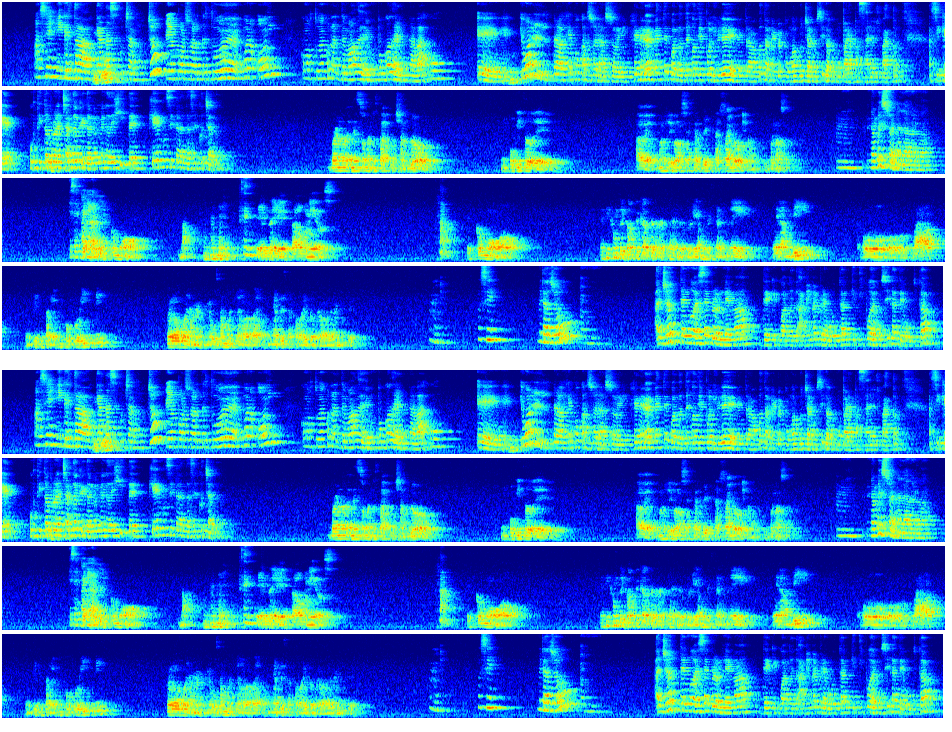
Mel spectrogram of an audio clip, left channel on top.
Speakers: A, on the right; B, on the right.
A: Ah, sí, ¿y qué está,
B: ¿Y
A: qué
B: tú?
A: andas escuchando? Yo bien, por suerte, estuve, bueno, hoy como estuve con el tema de un poco del trabajo, eh,
B: Ujú,
A: igual trabajé pocas horas hoy. <laughs> Generalmente cuando tengo tiempo libre en el trabajo también me pongo a escuchar música como para pasar el rato. Así que, justito
B: Sí.
A: aprovechando que también me lo dijiste, ¿qué música andas escuchando?
B: Bueno, en ese momento estaba escuchando un poquito de, a ver, no sé si conoces a este artista, Frank Ocean, ¿lo conoces?
A: Mm, no me suena, la verdad. ¿Es español?
B: Bueno, él es como, no, <laughs>
A: <laughs>
B: es de Estados Unidos.
A: Ah,
B: es como, es que es complicado explicarte re- género, pero digamos que está entre R&B o rap, empieza tal vez un poco indie, pero bueno, me, me gusta mucho, la verdad, es mi artista favorito probablemente.
A: mm, pues sí. Mira, yo, mm, ah, yo tengo ese problema de que cuando a mí me preguntan qué tipo de música te gusta,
